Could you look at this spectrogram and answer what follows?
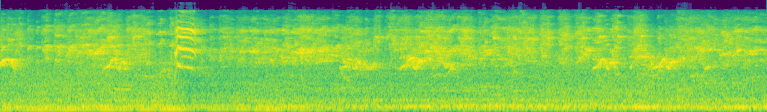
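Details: Parrot flock heard as a steady wash of shrill, overlapping squeals and short rasping squawks, with one sharp louder screech standing out early and a low background rumble.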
